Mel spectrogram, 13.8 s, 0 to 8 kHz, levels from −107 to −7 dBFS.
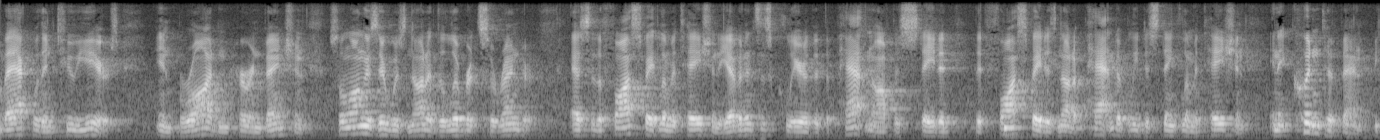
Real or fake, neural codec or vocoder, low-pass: real; none; 7.2 kHz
